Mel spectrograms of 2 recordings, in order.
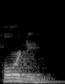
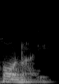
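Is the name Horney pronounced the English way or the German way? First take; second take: English; German. First: The name is pronounced the English way. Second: The name is pronounced the German way. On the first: The speaker calls it wrong. "I have heard professors of psychology, no less, pronouncing her name as" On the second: The speaker calls it right. "her name is Karen Horney. It's a German pronunciation"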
